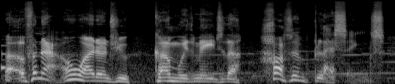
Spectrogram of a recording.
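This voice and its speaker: An old forgetful paper grandpa. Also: male voice, on the high side, sing-song, moderate pace, bright, forceful tone, full character voice. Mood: friendly. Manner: rambling, grandfatherly, dramatic storytelling. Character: old forgetful paper creature elder, gentle, fretful. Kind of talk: video game dub acting.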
